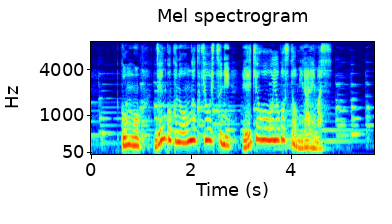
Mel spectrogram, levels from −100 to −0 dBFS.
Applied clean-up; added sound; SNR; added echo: none; none; none; reverberation time 0.2 s.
